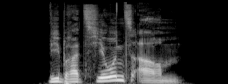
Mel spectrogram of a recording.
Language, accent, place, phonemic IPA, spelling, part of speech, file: German, Germany, Berlin, /vibʁaˈt͡si̯oːnsˌʔaʁm/, vibrationsarm, adjective, De-vibrationsarm.ogg
- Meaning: low-vibration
